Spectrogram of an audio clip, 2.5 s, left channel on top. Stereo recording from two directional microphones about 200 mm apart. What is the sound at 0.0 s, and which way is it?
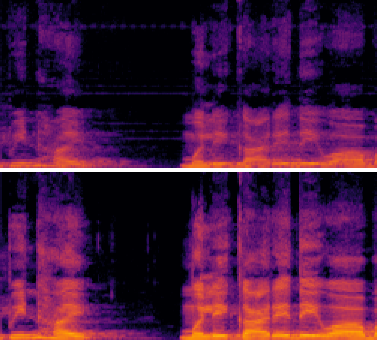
A woman's voice, 40° right (ahead or behind).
